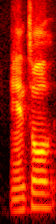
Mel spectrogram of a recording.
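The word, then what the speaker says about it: Antle: of treating their employees so poorly and doc antal is how you pronounce it yeah worst I mean oh my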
